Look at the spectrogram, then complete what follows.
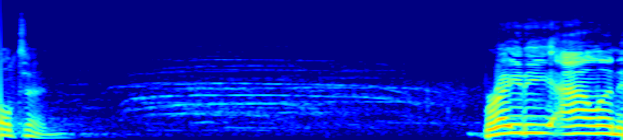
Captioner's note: attendees cheering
